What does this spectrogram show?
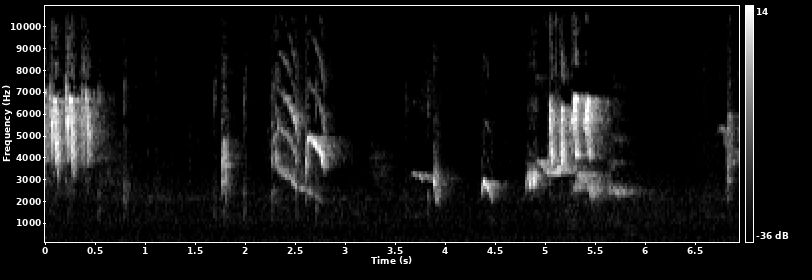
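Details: Javan bush lark singing actively, giving scattered high chirps, sharp downward-sweeping whistles and short trilled bursts, separated by pauses of about a second, against quiet steady background noise.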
